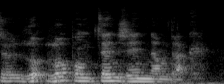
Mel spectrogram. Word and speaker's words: Lopon Tenzin Namdak: Yeah, it's Lopon Tenzin Namdak.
